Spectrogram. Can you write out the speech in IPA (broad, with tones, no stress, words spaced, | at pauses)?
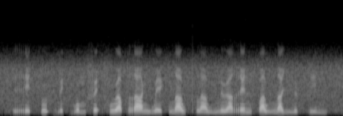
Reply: ri˨˩t̚ʔu˦˥ʔ be˨˩k̚bo˧mfe˦˥ʔfu˥˩a̯ pra˧ŋwe˨˩k̚ na˥˩wpʰla˨˩w nɯ˧a̯re˥˩n pa˥˩w na˥˩jnɯ˨˩k̚ pi˨˩n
